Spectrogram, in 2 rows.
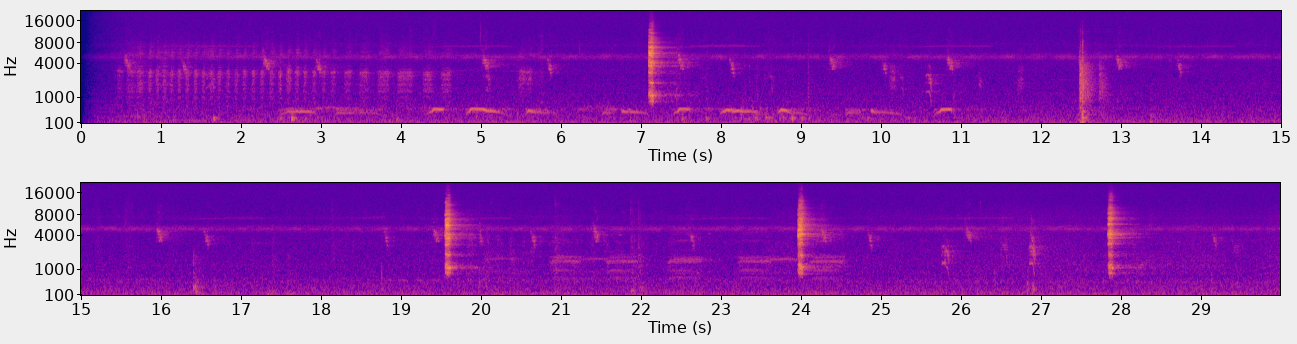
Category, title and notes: Soundscapes > Nature
burdocia dawn 2
Soundscape of dawn in the countryside. You can hear: turtledoves, pheasants, magpies, hooded crows, sparrows and several other unidentified birds. In the background, there is the chirping of crickets and the sound of cars in the distance or passing on a gravel road near the house. Noteworthy points #4:00 a pheasant flutters away, perhaps frightened by something #5:41 sparrow #9:00 magpie and its calls #19:24 green woodpecker Recording made with a Zoom H1n recorder with windscreen positioned on the windowsill of a first-floor window in a country house, pointing towards the lawn in front of the house. Approximate time: 2:30 a.m.
ambience, birds, dawn, field-recording, freesound20, italy, nature, outdoor, summer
